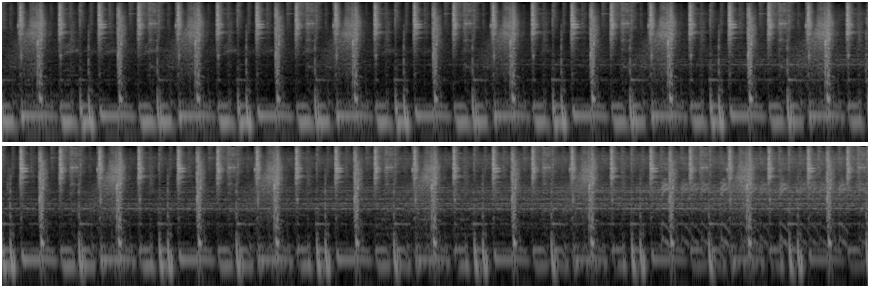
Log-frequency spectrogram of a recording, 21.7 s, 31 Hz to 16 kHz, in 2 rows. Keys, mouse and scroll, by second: 7.3-11.7 drag, 11.4 a, 11.7-16.1 middle drag, 11.8 a, 13.1 a, 13.5 a, 16.5-18.5 middle drag, 18.5-20.4 drag, 19.5-21.6 middle drag.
